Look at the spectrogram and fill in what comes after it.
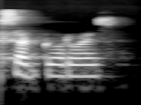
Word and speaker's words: Sadhguru: The first one that came to mind is Sadhguru. – Why? – I'm pronouncing it correctly. – Yeah, Sadhguru is good.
